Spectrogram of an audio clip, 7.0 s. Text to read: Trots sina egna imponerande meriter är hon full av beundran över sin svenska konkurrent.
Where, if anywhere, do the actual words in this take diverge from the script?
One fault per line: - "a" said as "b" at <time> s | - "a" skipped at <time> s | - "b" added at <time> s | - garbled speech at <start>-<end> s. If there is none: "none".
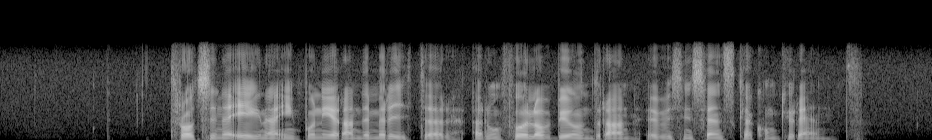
none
